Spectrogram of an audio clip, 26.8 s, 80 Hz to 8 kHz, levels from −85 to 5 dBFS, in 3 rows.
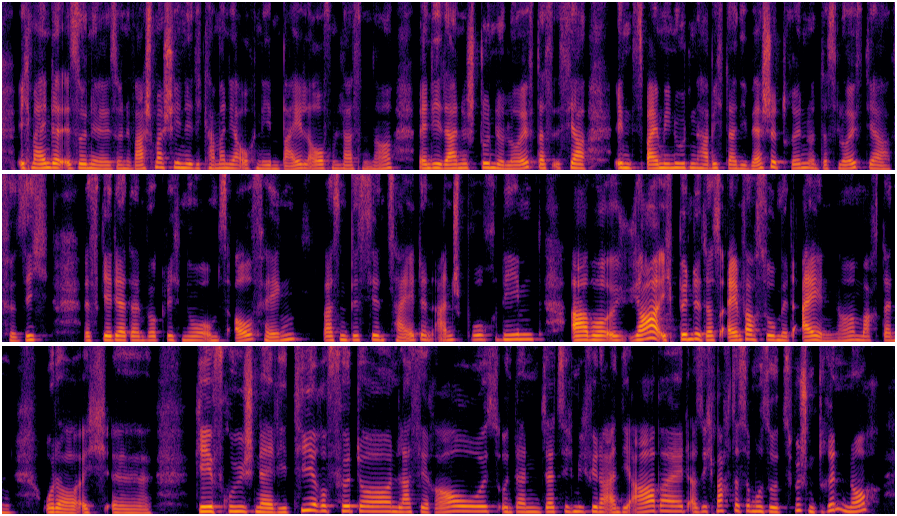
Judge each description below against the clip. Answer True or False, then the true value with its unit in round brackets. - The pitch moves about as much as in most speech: True (3.2 semitones)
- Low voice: False (200 Hz)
